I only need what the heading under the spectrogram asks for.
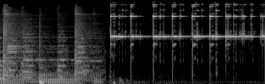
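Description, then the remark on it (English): A short musical sting gives way to a small, bright dollar-store bell rung rapidly over and over, clear, its high metallic ding repeating in quick bursts until the end. “There it is, dollar store bell.”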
